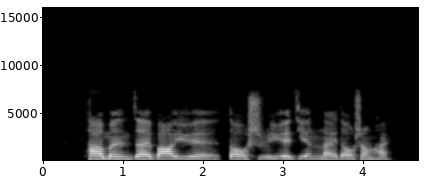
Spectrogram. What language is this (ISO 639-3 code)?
zho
